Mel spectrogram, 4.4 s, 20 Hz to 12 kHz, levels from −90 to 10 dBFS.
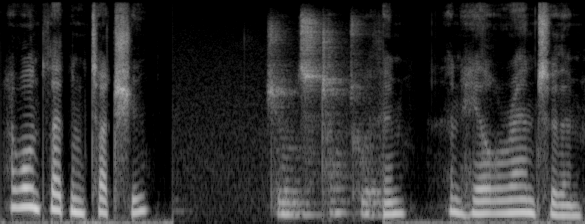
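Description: From 1.30 to 2.88 s the speech turns abruptly roomy and hollow, thinner in the bass and roughly 5 dB quieter, with background noise rising to about 35 dB below the speech. This is likely a switch to a distant microphone, not a simple gain dip, because of the sudden room tone.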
